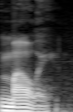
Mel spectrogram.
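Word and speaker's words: Magli: But I think they pronounce it Mowley. I don't think you pronounce the G. – There's a G in there. – I don't think you pronounce it, though.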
